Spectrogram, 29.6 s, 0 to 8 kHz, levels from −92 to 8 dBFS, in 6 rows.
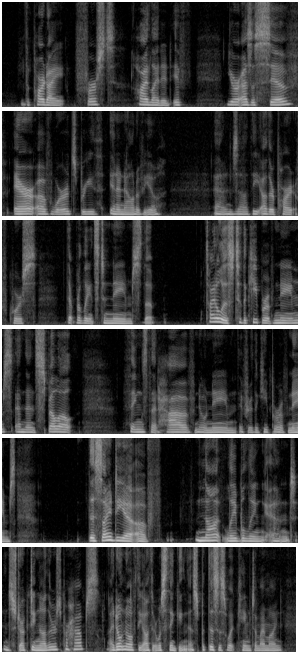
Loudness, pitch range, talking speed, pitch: -28 LUFS, 165-195 Hz, 160 wpm, 180 Hz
